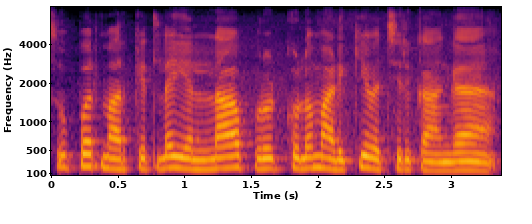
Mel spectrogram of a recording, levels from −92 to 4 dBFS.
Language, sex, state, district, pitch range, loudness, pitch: Tamil, female, Tamil Nadu, Nilgiris, 165-190 Hz, -16 LUFS, 180 Hz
